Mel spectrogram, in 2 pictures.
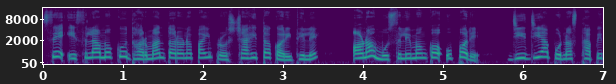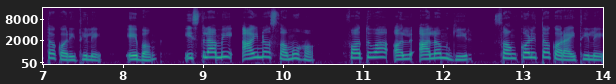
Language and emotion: Odia, neutral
